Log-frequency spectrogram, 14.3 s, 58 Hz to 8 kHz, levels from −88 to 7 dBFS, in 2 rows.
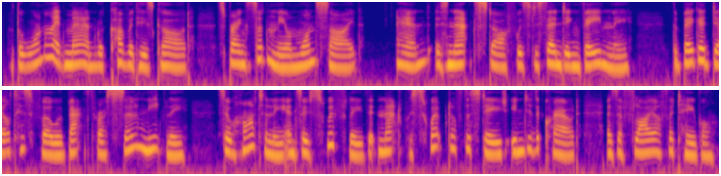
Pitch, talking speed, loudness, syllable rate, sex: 205 Hz, 215 wpm, -19 LUFS, 5.4 syllables/s, female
